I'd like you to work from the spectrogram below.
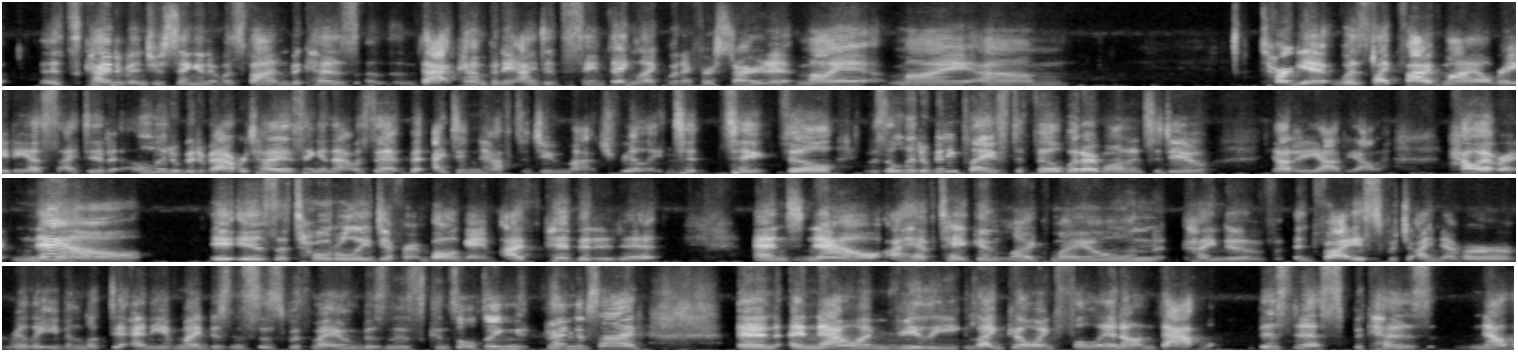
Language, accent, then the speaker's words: English; Atlanta, Georgia, United States; moved away as an adult; now in Panama; I'm from Atlanta, Georgia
